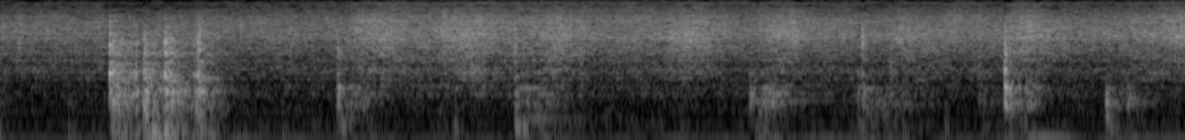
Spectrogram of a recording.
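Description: Carrots and chicken fry in oil in a pan, a steady close sizzle with several louder scraping stirs of a spoon at irregular intervals, no talking.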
